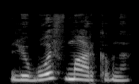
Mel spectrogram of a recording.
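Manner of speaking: ordinary delivery, nothing marked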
